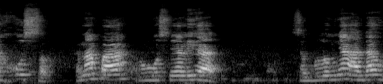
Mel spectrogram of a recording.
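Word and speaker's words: خسر: Jadi ini juga dibaca dengan tebal ro-nya. Khusr. Cara membacanya khusr.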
